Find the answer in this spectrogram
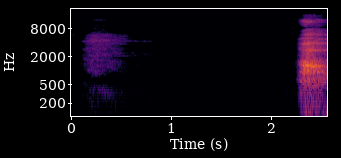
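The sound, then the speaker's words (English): A deep breath is drawn in as a short, soft, airy inhale. About two seconds of silence follow, then a louder breathy rush cuts in at the very end. “when is the last time you just, like, took a full breath? Like, breathe in.”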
